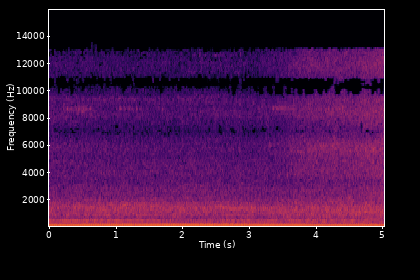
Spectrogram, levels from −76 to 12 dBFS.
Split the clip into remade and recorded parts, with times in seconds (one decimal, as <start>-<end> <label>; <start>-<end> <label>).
0.0-2.1 recorded; 2.1-2.9 remade; 2.9-5.0 recorded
